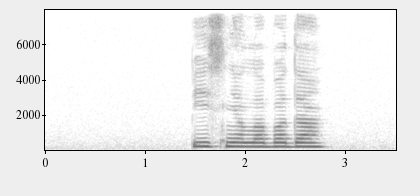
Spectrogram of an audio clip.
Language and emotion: Russian, neutral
